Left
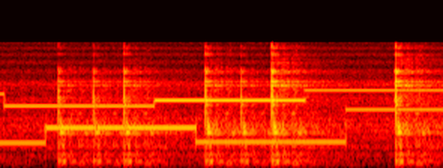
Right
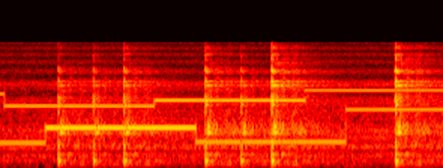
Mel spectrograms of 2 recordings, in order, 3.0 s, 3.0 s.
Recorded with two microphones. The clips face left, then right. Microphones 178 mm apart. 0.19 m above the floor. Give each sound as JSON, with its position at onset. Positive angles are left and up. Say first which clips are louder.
{"t": 0.4, "sound": "tapping", "louder": "right 6 dB", "side_deg": -40, "distance_m": 3.0}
